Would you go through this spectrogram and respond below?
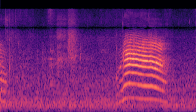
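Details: Domestic cats at home; one clear meow lasting about half a second, rising quickly then gently sliding down, rich in harmonics, preceded by quiet room noise and a soft rustle.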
